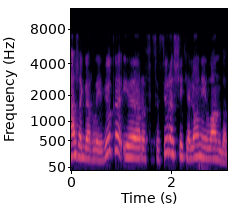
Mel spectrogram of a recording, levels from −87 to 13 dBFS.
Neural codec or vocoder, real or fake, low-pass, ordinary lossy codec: none; real; 7.2 kHz; MP3, 48 kbps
